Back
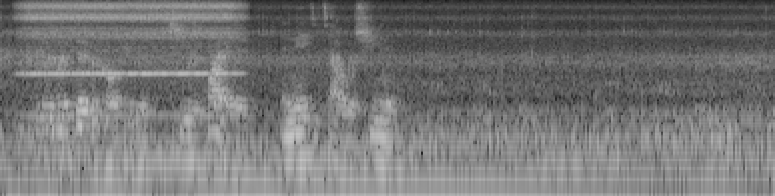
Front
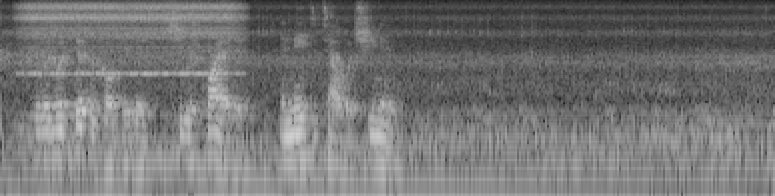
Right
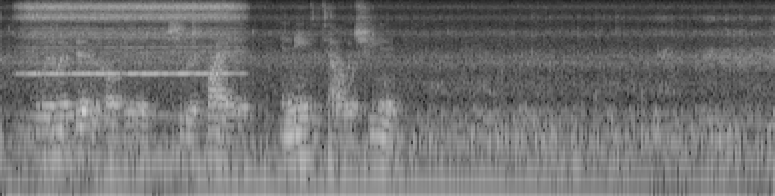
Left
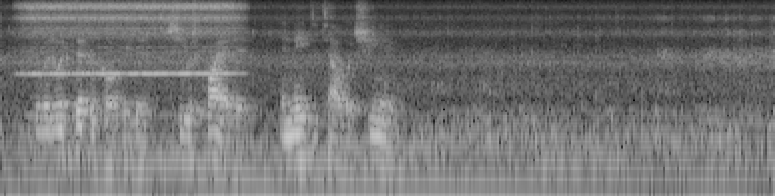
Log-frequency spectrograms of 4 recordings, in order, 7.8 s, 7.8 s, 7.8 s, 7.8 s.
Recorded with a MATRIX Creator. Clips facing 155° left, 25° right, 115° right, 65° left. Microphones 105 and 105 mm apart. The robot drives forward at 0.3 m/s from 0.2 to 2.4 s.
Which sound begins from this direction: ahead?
A man speaking, at 0.3 s.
